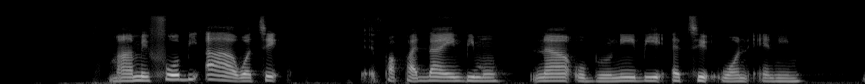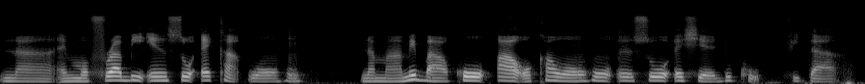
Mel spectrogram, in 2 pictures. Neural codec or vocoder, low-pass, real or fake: codec, 24 kHz, 0.9 kbps, DualCodec; 9.9 kHz; fake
